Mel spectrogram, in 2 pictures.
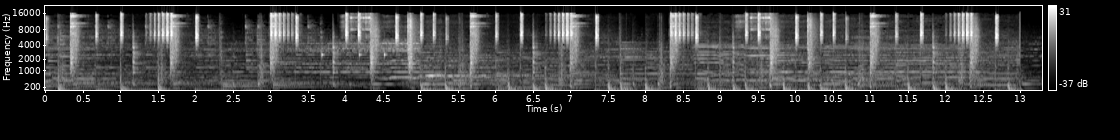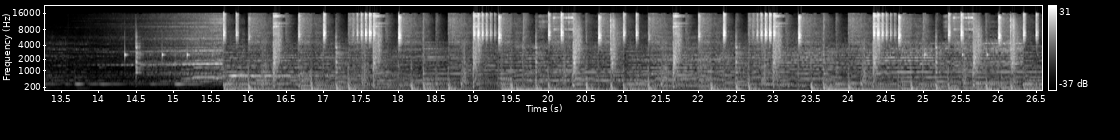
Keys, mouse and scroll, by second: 0.0 z, 0.5 g, 2.3-3.6 scroll up 15, 2.4 shift+middle click, 2.8 shift+middle click, 3.0 shift+middle click, 3.6 g, 4.8 g, 5.4 scroll down 7, 5.7 shift+middle click, 6.2 click, 6.8 scroll down 8, 7.0-7.4 shift+middle drag, 7.4-7.7 shift+drag, 7.9 shift+middle click, 8.3 shift+click, 8.8 shift+click, 9.0-9.3 scroll down 10, 9.3-9.7 shift+middle drag, 9.7 KP_1, 9.9 scroll up 5, 10.2 click, 10.6 ctrl+l, 11.9-13.2 scroll up 6, 12.0 shift+middle click, 12.4 shift+middle click, 13.2 a, 13.5-14.0 scroll down 12, 14.0 ctrl+z, 14.6 shift+middle click, 15.0 shift+click, 15.4 shift+middle click, 16.0 shift+middle click, 16.2 shift+click, 16.3 scroll up 7, 16.6 scroll down 1, 16.8 shift+middle click, 17.0 shift+click, 17.3 shift+middle click, 17.7 shift+middle click, 17.9 shift+click, 18.0 scroll down 2, 18.4 shift+click, 19.0 shift+middle click, 19.2 shift+click, 19.9-20.2 shift+middle drag, 20.2 shift+click, 20.5 shift+click, 20.7 shift+click, 21.5 shift+click, 21.7 shift+middle click, 21.9 shift+click, 22.4 shift+click, 22.8 shift+middle click, 23.6 shift+click, 24.1 shift+click, 24.2 shift+middle click, 24.8 shift+click, 25.3 shift+click, 25.9 shift+middle click, 26.1 shift+click.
